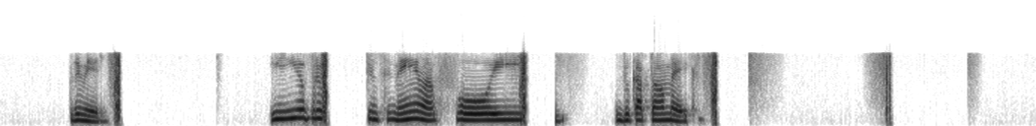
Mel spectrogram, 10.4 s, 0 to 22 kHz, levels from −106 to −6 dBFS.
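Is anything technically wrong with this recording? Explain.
Yes. Three kinds of fault can be heard.

Throughout, the speech sounds slightly rough and synthetic, and it lacks all high-frequency content. This is G.729 codec damage, which fits an 8 kbit/s G.729A stream. The codec rebuilds speech from a filter, a pitch predictor and a few pulses per frame, and cuts everything above 4 kHz.

Wireless microphone squelch dropouts occur at 1.01–2.20 s, 2.97–3.80 s, 4.86–5.76 s, 6.80–7.72 s and 8.66–9.78 s. In each, hiss rises, the sound then drops to near silence, and the voice returns. The silent holes last about 0.98, 0.41, 0.31, 0.33 and 0.78 s. They happen as the FM radio link fades and the receiver's squelch mutes the output.

VoIP packet loss concealed by the speech codec occurs at 3.40–3.43 s, inside the second dropout, and again at 8.50–8.53 s. Each 30 ms gap is filled with stretched sound, a buzzy tone or coloured noise that fades, and the speech stays weak briefly afterward. 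The decoder extrapolates from its last pitch and filter while it lowers the gain.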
